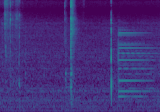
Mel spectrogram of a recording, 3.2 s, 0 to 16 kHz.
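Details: Apple PowerBook 100 after full recap, with two last capacitors replaced to restore sound: few soft clicks then clean sustained startup chord fading evenly, though internal speaker still broken; normal startup chime.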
